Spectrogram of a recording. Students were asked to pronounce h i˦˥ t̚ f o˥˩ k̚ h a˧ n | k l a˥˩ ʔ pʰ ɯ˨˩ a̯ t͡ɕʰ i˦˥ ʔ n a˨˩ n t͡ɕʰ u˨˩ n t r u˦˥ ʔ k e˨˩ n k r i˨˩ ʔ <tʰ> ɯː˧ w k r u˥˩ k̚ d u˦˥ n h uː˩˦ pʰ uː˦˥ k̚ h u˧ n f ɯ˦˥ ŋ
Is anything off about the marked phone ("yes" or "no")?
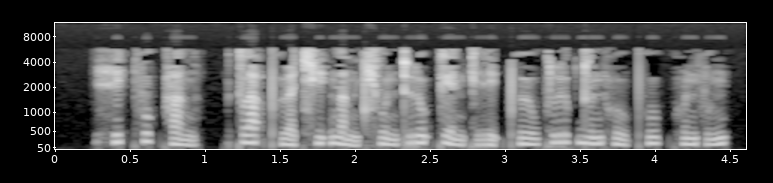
yes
